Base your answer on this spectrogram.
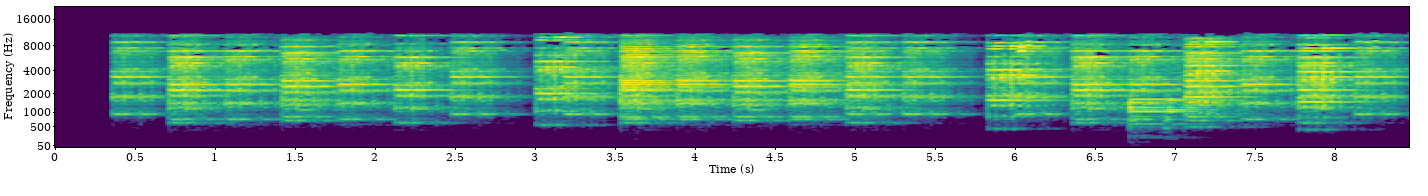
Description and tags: Dissonance-Phone-1-Tanya v
chaos, for-animation, sfx, phone, dissonance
